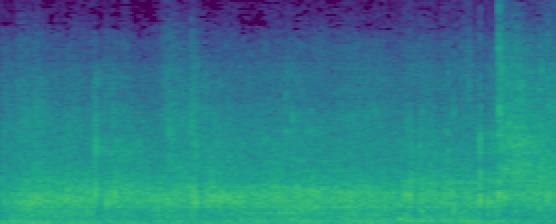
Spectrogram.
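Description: Ice hockey play in an indoor rink: a steady hiss of skates and arena noise, with a few scattered sharp clacks of sticks and puck, the sharpest just before the end.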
